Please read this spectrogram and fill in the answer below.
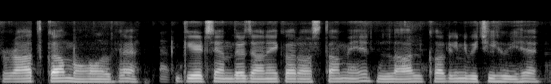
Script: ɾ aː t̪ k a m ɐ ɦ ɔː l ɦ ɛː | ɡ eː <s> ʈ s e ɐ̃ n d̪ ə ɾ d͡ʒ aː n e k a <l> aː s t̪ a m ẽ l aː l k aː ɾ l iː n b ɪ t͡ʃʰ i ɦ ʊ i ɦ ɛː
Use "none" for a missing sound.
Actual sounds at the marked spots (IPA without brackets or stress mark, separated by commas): none, ɾ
